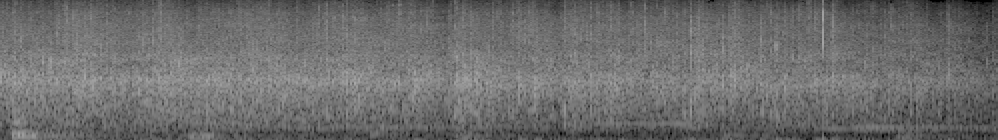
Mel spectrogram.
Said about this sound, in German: Können wir mal Pastor Graziano einen riesen Applaus geben?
